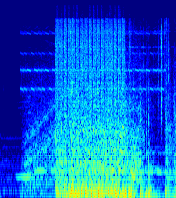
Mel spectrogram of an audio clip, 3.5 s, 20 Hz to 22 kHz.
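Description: Chi shot gunfire attack in Xenosaga Episode 3, a dense, loud burst of rapid-fire shots that starts abruptly after a short wind-up and runs for over two seconds before tapering.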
